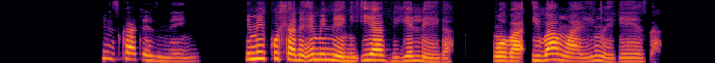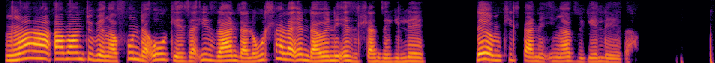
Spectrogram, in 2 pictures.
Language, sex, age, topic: North Ndebele, male, 18-24, health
